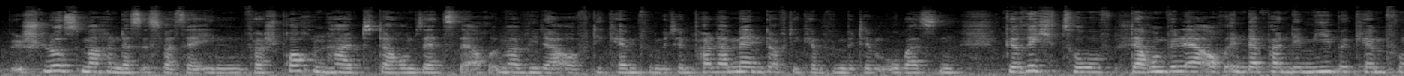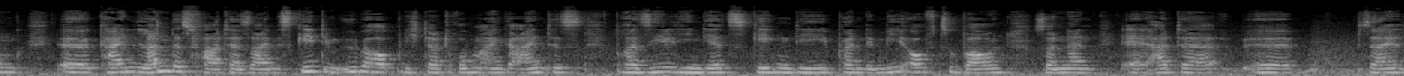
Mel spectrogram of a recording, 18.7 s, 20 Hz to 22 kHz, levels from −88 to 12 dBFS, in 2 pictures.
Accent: German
